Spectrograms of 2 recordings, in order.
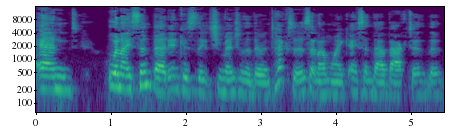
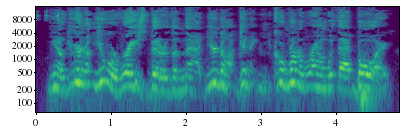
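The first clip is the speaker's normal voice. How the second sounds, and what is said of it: Generic Southern American accent. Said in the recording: “I was doing fairly generic Southern also, but she thought I sounded exactly Texas”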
